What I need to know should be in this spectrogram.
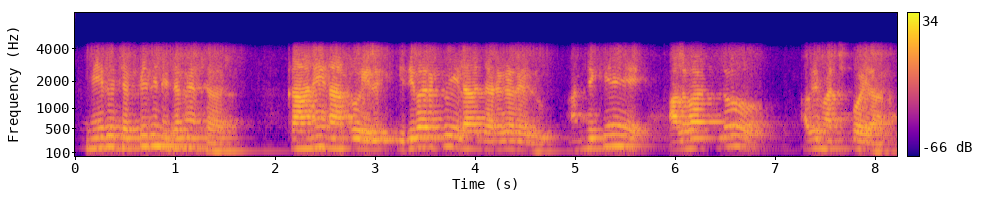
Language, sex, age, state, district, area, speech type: Telugu, male, 18-30, Telangana, Kamareddy, urban, conversation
